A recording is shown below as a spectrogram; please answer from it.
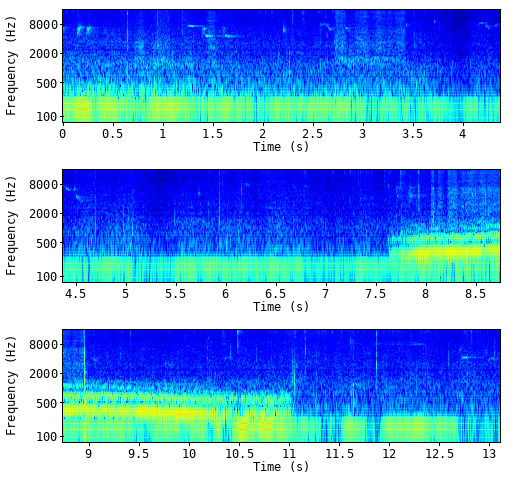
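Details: Beech marten caught in a trap giving a drawn-out, low, harmonic growling whine of about three seconds in the second half, over a steady mechanical hum.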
